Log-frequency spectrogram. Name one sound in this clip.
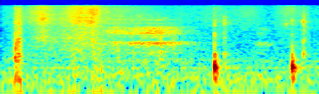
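Clothes rustle as they are handled.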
